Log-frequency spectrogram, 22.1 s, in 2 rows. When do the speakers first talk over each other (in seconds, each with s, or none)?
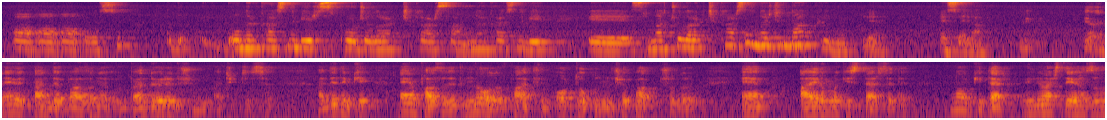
none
